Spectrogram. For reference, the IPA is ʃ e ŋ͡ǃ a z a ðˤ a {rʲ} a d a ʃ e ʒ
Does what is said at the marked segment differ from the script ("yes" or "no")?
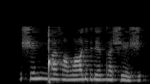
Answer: no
